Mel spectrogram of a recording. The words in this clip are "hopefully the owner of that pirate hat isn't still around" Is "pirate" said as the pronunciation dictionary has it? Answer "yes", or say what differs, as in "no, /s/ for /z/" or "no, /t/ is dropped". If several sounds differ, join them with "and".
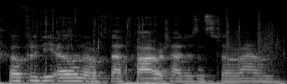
yes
